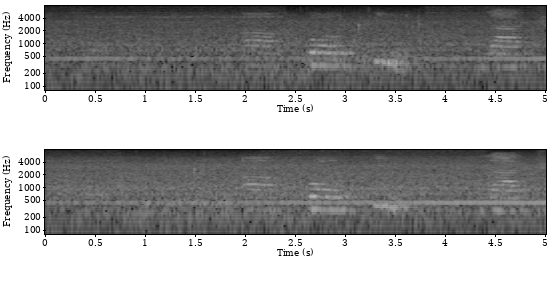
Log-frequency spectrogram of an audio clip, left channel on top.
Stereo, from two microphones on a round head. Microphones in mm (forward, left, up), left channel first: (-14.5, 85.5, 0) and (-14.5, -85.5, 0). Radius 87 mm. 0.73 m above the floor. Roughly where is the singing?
Right.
